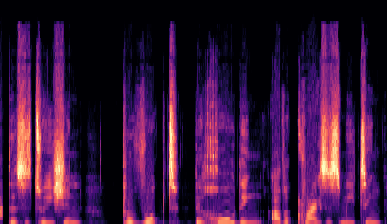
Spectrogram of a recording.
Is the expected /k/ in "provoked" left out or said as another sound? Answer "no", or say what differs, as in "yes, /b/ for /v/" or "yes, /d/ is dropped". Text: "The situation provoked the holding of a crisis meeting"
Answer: no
